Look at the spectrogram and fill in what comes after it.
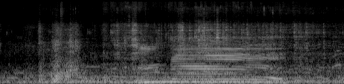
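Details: Small cattle lowing at a gathering event: a drawn-out, low moo lasting about a second and a half, with people talking nearby.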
